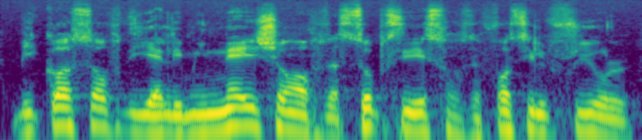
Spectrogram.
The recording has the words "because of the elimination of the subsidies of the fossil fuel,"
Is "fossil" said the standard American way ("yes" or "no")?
yes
